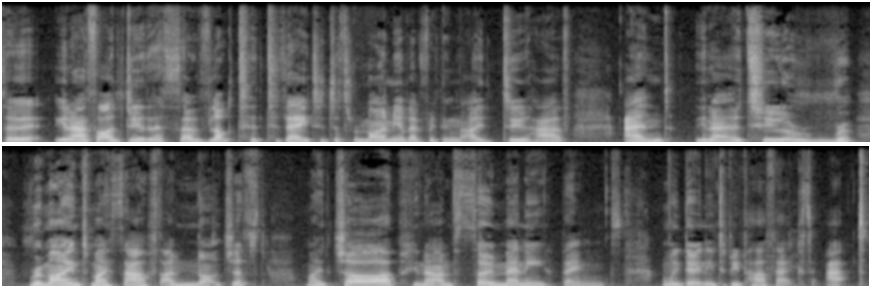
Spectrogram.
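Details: Adult woman who describes herself as a stammerer, speaking on what she calls a bad day; part-word and word repetitions are present; stuttering (stammering).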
